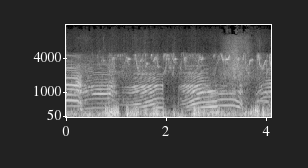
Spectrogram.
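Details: A cow lows loudly with long, strongly harmonic moos, each swelling and bending downward in pitch, three calls in quick succession against a low background rumble.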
